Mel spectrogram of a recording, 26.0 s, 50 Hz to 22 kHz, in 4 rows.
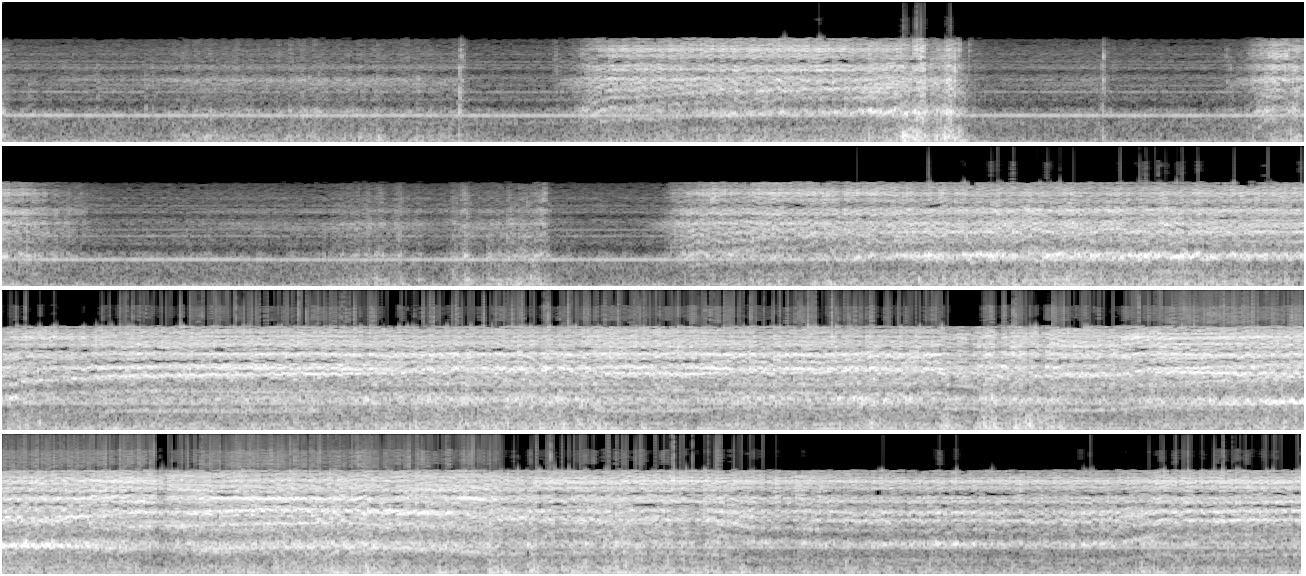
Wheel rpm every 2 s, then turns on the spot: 20, 40, 60, 10, 10, 90, 130, 160, 160, 180, 190, 160, 130.
0-2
